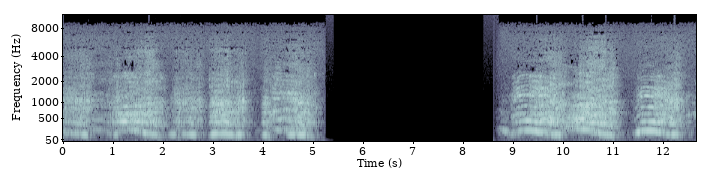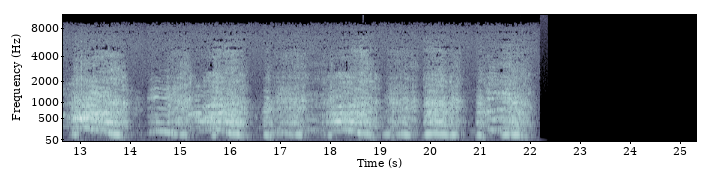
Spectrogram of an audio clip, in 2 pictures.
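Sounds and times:
lion roaring grunts: 0.0 - 5.2, 8.7 - 22.1.

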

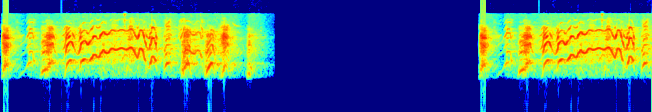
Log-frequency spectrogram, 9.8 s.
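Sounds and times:
coyote yipping and howling: 0.0 - 4.0, 7.2 - 9.7.

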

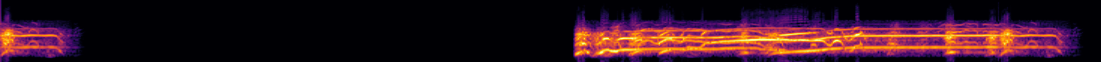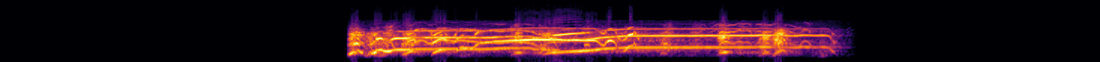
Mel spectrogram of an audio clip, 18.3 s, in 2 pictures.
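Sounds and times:
coyotes yipping and howling: 0.0 - 0.6, 4.8 - 9.0, 12.1 - 16.3.

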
